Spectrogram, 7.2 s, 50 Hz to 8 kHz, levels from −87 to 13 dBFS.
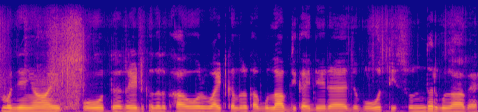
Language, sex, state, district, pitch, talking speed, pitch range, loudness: Hindi, male, Rajasthan, Bikaner, 125 Hz, 185 wpm, 120-125 Hz, -18 LUFS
